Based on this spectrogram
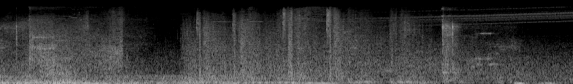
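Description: Sniper-rifle fire in a video game sits within a dense, steady wash of gunfire. A few sharper cracks stand out near the end.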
